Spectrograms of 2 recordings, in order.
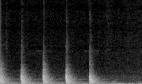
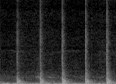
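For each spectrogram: First: hollow-sounding bare trunk panel. Second: solid, deadened steel trunk floor.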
